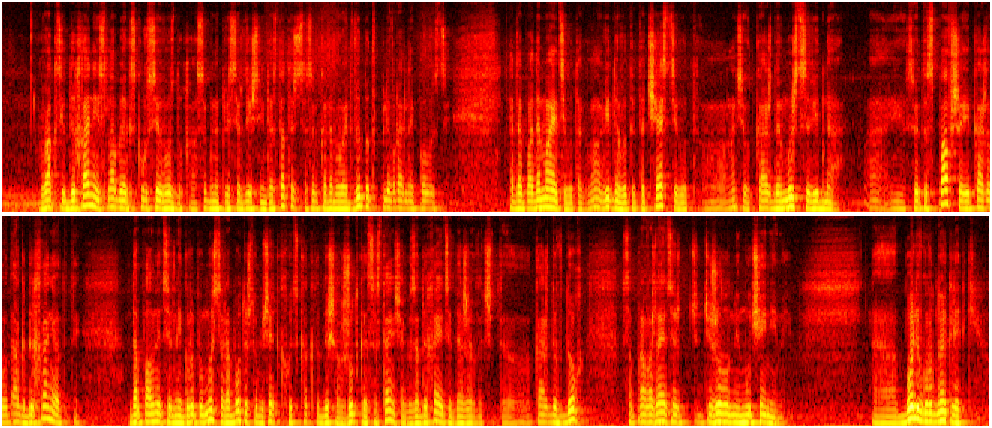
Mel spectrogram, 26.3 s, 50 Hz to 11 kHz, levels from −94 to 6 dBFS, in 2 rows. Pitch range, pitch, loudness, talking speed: 110-125 Hz, 115 Hz, -23 LUFS, 155 wpm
